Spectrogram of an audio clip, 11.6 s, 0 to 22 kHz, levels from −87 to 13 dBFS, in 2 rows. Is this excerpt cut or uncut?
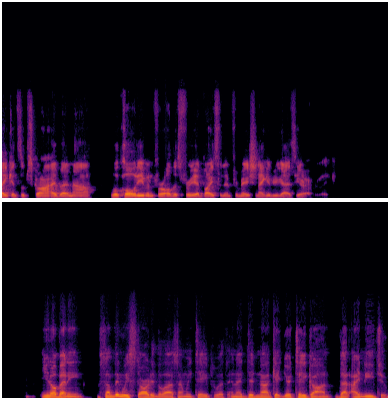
uncut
